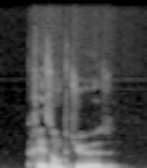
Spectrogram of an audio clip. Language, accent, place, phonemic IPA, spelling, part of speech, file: French, France, Lyon, /pʁe.zɔ̃p.tɥøz/, présomptueuse, adjective, LL-Q150 (fra)-présomptueuse.wav
- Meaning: feminine singular of présomptueux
